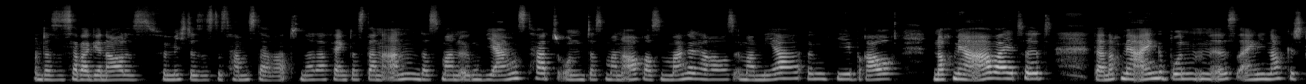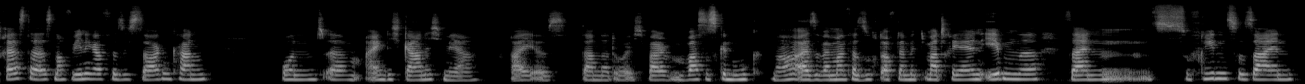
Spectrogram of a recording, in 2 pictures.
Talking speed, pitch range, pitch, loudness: 185 wpm, 215-245 Hz, 225 Hz, -30 LUFS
